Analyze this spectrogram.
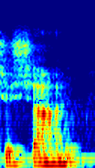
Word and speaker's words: Shushan: Esther and Mordecai were living in the royal city of Susa, Hebrew pronounced Shushan.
